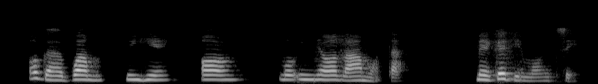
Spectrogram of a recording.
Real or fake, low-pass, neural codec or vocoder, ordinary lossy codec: fake; 5.4 kHz; codec, 16 kHz, 0.5 kbps, X-Codec, WavLM features, trained on Multilingual LibriSpeech; AAC, 32 kbps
